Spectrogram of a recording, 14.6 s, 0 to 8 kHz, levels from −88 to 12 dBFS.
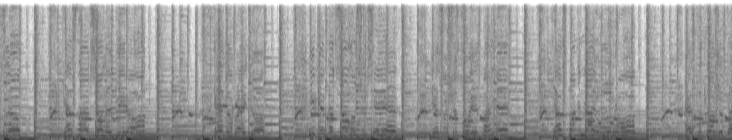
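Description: No technical faults are audible.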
